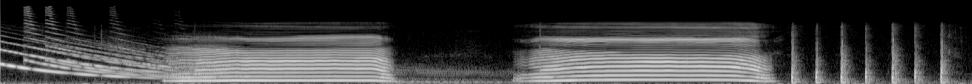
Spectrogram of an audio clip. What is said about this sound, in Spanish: Va una vaca paseando por el campo, mugiendo, cantando, soñando, cuando de pronto tropieza y ¡plof! Se cae al charco.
